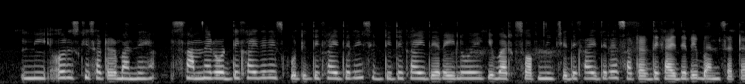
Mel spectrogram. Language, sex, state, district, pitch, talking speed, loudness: Hindi, female, Uttar Pradesh, Budaun, 275 Hz, 295 wpm, -22 LUFS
